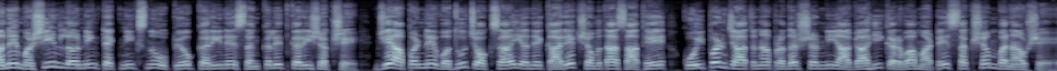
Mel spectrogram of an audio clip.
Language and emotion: Gujarati, neutral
